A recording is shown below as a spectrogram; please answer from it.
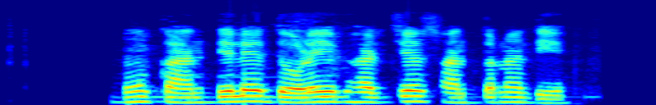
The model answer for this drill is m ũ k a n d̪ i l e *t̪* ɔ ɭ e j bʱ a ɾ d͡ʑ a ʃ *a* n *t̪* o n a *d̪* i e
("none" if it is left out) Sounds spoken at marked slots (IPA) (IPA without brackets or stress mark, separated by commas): d̪, a, t̪, d̪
